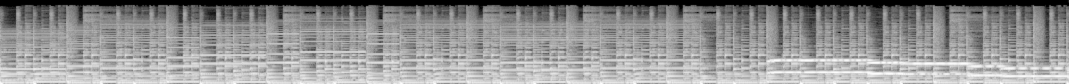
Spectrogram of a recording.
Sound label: Country; The Banks Of Claudy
